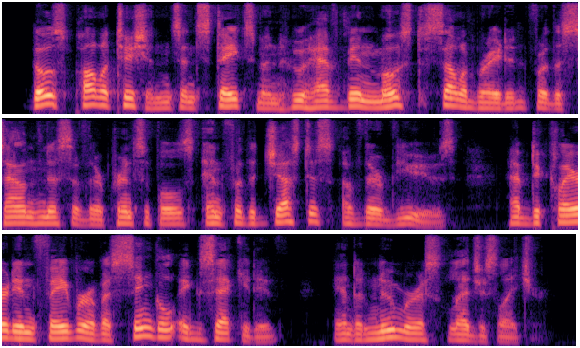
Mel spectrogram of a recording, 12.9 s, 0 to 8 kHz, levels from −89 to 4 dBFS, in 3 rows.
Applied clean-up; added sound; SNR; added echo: neural mask model DeepFilterNet 3.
